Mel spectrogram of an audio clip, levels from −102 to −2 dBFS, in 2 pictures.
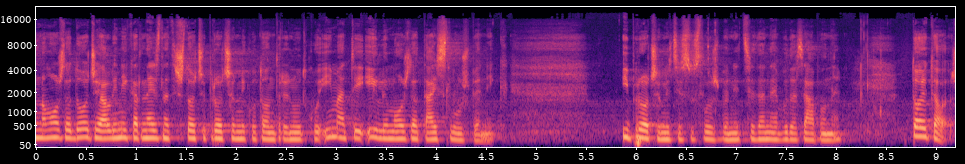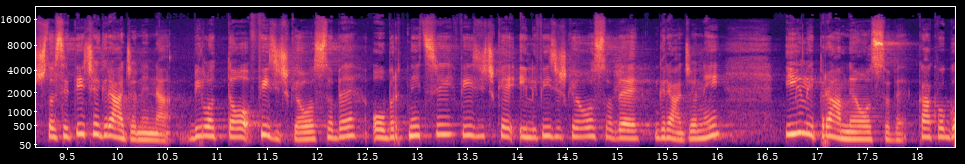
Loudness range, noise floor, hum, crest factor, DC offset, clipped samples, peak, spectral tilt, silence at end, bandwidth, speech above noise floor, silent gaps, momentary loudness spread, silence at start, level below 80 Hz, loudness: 7 LU; -46 dBFS; none; 22 dB; under 0.1%; under 0.1%; -2 dBFS; -3 dB/octave; 0 s; 19 kHz; 24 dB; none; 15 LU; 0 s; -56 dBFS; -21 LUFS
